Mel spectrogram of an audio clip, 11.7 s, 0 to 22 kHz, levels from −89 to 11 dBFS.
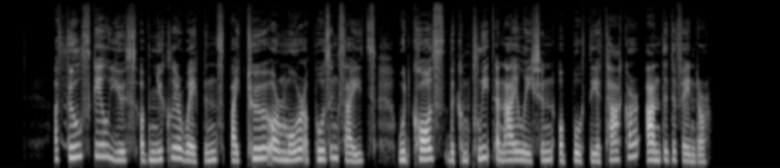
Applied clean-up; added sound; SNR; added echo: none; none; none; none.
